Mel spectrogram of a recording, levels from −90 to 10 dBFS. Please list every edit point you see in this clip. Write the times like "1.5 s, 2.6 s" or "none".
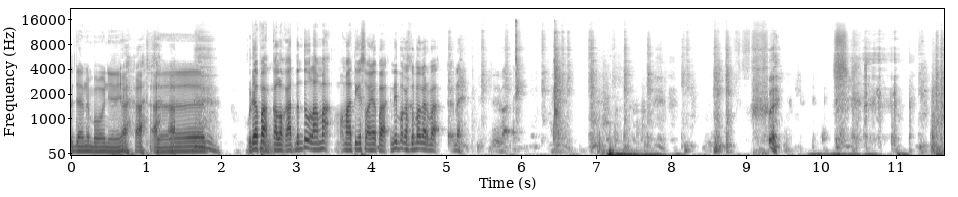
none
